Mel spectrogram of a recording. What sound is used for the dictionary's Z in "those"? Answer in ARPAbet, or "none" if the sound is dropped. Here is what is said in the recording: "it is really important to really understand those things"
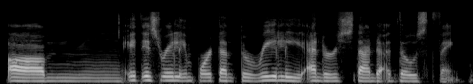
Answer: S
